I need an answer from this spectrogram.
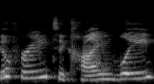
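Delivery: kindly stretched, slow and high, leaned on hard. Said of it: "emphasis on kindly".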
